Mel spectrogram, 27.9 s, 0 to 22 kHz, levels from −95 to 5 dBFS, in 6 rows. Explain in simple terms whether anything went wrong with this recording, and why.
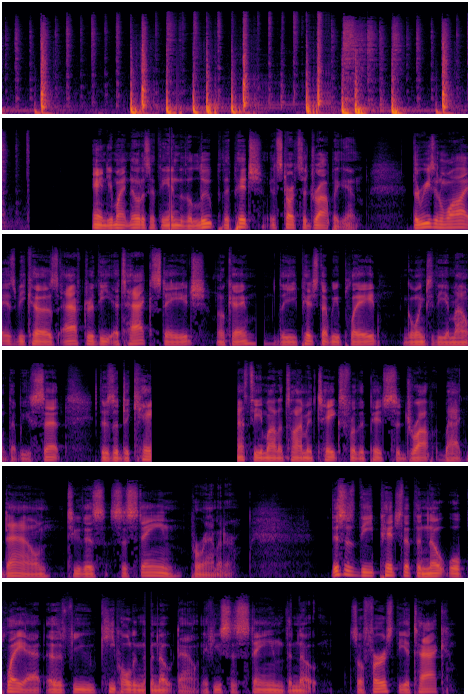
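The sound briefly cuts to silence four times: at 1.74 s, at 6.33 s, from 11.86 to 11.94 s, and from 24.73 to 24.79 s. These are most likely Bluetooth stalls, where wireless interference holds up the audio, so playback pauses for a split second and then carries on.

A longer gap runs from 15.46 to 16.33 s, close to a second of total silence with no background hiss at all. This is an audio dropout to silence, likely from the input briefly disconnecting, and whatever happened during it is lost rather than just delayed.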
